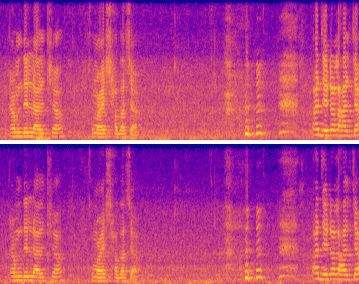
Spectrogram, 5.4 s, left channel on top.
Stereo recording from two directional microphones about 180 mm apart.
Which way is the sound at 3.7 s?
10° right (ahead or behind).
